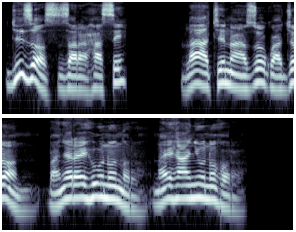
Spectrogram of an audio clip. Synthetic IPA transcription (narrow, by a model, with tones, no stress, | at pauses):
d͡ʒi˦s̬ɔ˨sza˨ɾa˨ɦa˨sɪ˦ | la˦a˨t͡ʃɪ˦nʊ˨a˨zʊ˦kʷa˨d͡ʒɔ˦n̩˨ba˨ɲe˦ɾa˦i˦ɦu˦nʊ˦nʊ˨ɾʊ̰˨na˨i˦ɦa˦ɲ˦u˦nʊ˦ɦʊ̰˨ɾʊ̰˨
